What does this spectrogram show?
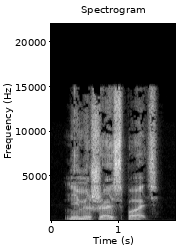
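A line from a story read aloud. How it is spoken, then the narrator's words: Sleepy mumble. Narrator (Russian): пробурчал он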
